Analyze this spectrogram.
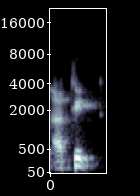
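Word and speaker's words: อาทิตย์: It's written Aditya, but they pronounce one Atit.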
